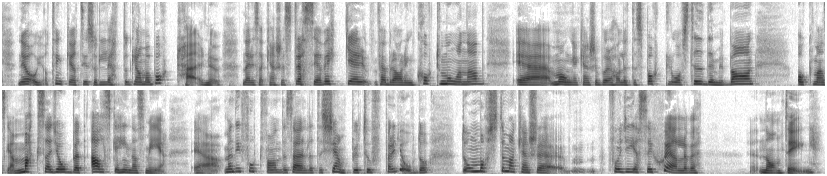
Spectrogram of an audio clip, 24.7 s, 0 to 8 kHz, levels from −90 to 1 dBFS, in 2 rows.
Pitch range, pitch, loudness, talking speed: 195-245 Hz, 215 Hz, -25 LUFS, 165 wpm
